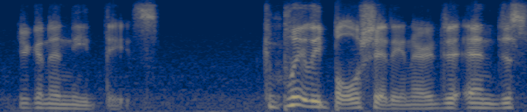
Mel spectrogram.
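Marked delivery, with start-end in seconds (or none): 0.1-1.2 grave, serious, solemn delivery. Handing a character two chocolate coins in character: solemn. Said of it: "just very sol-, solemnly say to her".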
